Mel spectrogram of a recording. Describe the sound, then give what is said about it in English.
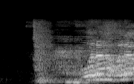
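A door opens with a sudden thump and rattle as kids arrive, and excited voices immediately spill in over it, building into overlapping chatter as people arrive. “Yes, you forgot to unlock the door.”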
